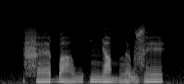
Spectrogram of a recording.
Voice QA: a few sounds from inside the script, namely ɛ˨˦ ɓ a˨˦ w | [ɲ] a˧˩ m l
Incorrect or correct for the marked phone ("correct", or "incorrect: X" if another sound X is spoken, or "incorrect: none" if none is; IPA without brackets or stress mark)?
correct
